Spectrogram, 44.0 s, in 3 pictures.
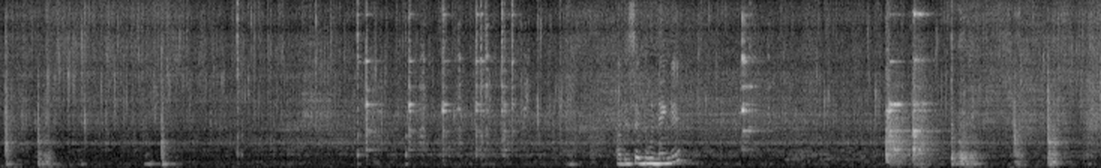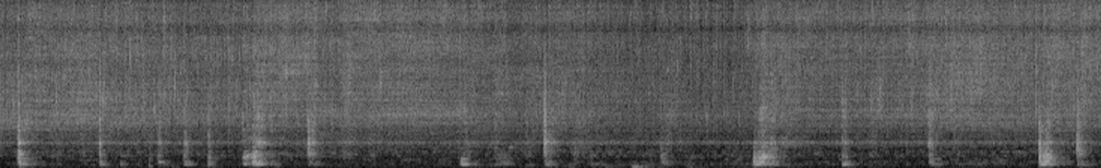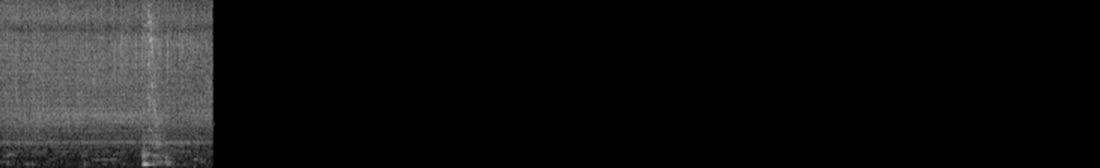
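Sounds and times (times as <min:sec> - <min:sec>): metal spatula scraping a pan: 0:00.0 - 0:01.2, 0:01.8 - 0:08.7, 0:09.5 - 0:32.0
mince sizzling in a pan: 0:00.0 - 0:32.2.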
